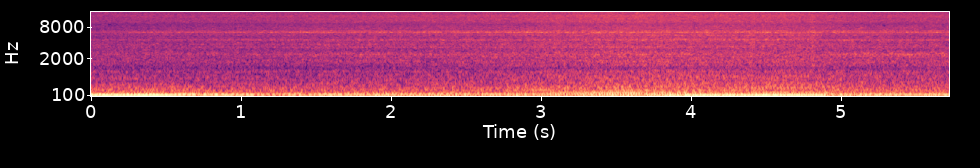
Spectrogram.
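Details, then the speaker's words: 1986 Oldsmobile Cutlass on a road test after a transmission replacement; the old automatic wouldn't leave second and shifted 1–2 near 50 mph. Engine drone rises then drops in a clean shift to second at 30 mph, third at 45: shifting normally. "second at 30 that's good news hit third come on hit third third third at 45 it's working"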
